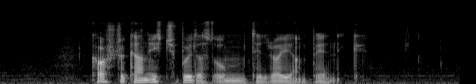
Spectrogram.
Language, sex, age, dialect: Faroese, male, 15-35, Norðuroyggjar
